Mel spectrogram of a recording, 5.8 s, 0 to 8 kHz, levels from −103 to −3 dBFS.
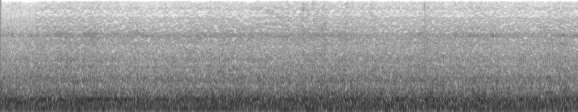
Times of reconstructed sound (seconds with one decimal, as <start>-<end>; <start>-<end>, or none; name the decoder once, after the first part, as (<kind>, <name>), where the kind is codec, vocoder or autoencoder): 1.9-2.4 (vocoder, Vocos)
